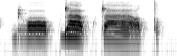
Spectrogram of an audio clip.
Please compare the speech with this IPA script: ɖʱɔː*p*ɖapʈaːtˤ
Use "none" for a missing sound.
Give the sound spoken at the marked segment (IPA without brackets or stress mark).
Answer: p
